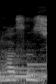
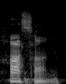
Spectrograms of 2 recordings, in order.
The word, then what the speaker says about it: Haasan: That is some of the work from Kamal Haasan's journey spanning 61 years.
